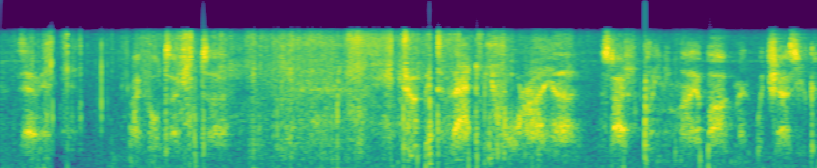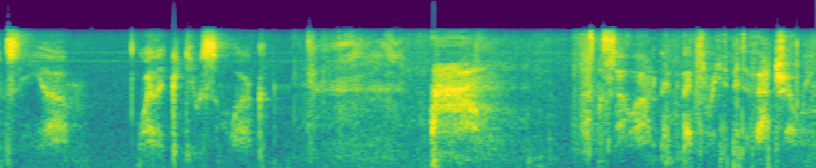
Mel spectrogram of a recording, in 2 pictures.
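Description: A man whispering in short phrases with pauses between them.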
